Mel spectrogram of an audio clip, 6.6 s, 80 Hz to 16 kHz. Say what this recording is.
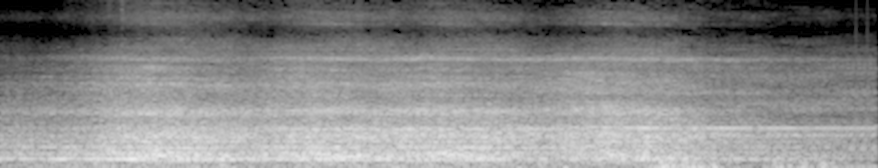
Soundscapes > Urban
ratikka12 copy
traffic, tram, vehicle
